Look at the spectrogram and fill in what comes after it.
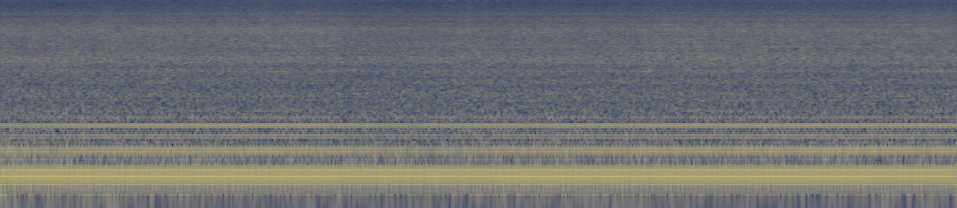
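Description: Honda Accord engine and catless exhaust droning at a steady cruise, heard from inside the cabin. It is one low, even hum that holds the same pitch.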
